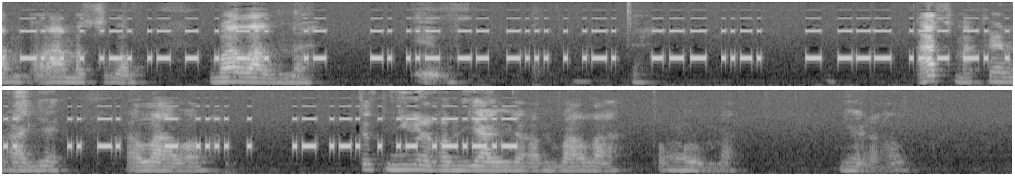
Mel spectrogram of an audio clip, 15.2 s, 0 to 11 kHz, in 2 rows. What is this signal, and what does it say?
Morse code, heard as a keyed tone, hand-sent with a bug key, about 34 wpm, 1120 Hz. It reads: … A NUMBER OF TOWNS IN THE AREA.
